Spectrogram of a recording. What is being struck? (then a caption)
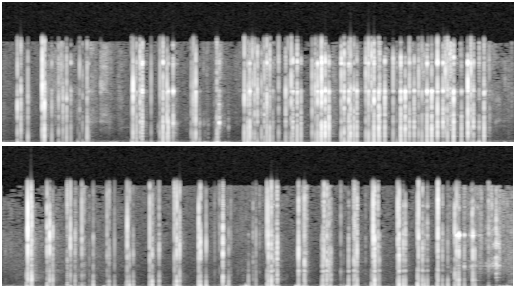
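Glass candle jar with metal lid. Long red-painted nails tap and scratch the gold metal lid and glass sides of a small glass candle jar with a floral label, which looks filled and is held in both hands close to the microphone. Rapid, dry, clicky taps with almost no ring mix with denser scratching in the middle of the clip, all carrying a deep, bassy thump.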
